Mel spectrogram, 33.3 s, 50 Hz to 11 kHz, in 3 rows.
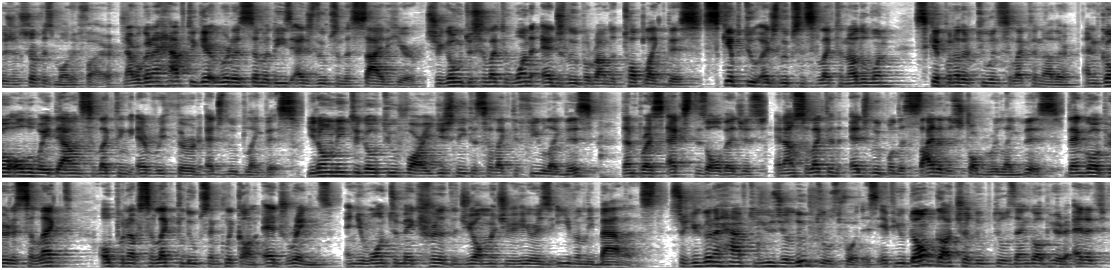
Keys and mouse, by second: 0.2 Tab, 0.6 middle click, 1.1 alt+Tab, 1.2 alt+click, 1.9 alt+shift+click, 2.4 alt+shift+click, 3.0 alt+shift+click, 3.7 super+z, 7.8 alt+shift+click, 8.4 middle click, 9.4 alt+shift+click, 10.0 middle click, 10.9 alt+shift+click, 13.0 alt+shift+click, 13.5 super+z, 13.8 alt+shift+click, 14.4 click, 14.4 z, 17.0 x, 18.4-18.7 middle drag, 18.7 2, 18.9 right click, 20.0 click, 20.2-20.6 middle drag, 21.1 shift+,, 21.3 shift+click, 21.6 super+z, 22.2-25.0 drag, 28.2 middle click, 32.4-33.2 drag.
